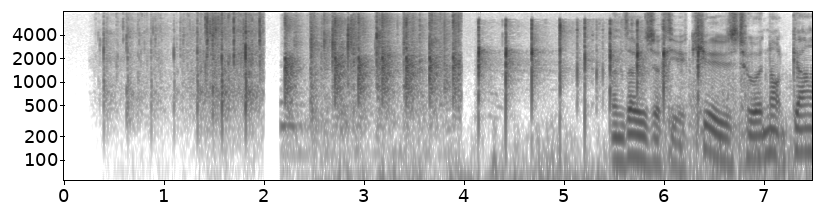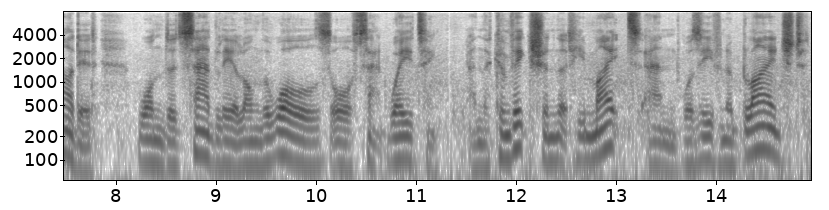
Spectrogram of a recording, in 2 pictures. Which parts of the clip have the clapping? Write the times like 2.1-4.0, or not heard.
0.3-6.5.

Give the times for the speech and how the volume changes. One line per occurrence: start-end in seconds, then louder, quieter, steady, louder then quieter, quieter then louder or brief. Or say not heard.
5.5-14.9 steady.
